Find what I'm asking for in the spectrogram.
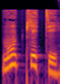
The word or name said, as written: mont-de-piété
